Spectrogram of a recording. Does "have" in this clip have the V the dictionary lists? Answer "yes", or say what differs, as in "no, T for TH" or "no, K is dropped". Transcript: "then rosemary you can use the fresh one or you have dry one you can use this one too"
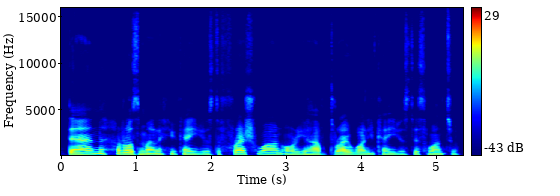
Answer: yes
